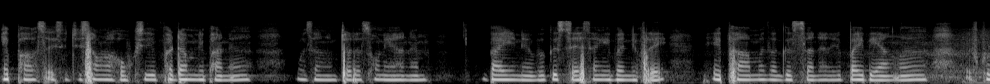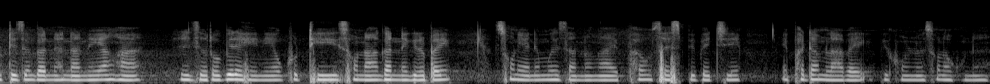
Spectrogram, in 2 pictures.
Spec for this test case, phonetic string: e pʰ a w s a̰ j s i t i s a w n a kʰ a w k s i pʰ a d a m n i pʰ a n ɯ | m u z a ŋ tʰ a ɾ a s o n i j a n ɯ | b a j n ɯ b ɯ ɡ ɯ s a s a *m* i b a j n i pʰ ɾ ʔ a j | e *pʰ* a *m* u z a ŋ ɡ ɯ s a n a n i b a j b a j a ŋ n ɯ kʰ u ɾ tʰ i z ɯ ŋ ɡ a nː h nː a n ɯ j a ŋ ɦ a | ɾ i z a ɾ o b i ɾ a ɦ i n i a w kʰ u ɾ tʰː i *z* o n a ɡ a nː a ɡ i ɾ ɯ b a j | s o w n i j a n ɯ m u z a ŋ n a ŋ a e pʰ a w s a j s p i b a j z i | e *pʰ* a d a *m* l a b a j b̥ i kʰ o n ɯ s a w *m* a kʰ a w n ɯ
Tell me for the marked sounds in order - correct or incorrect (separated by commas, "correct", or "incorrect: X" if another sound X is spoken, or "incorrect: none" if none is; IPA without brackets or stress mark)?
incorrect: ŋ, correct, correct, incorrect: s, correct, correct, incorrect: n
